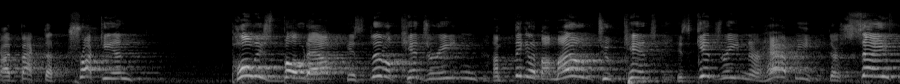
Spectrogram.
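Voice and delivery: loud, high, impassioned pulpit delivery; full-force preaching. Real, not acted. Preacher telling how God showed up in life, impassioned. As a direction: drive each phrase home to the congregation.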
